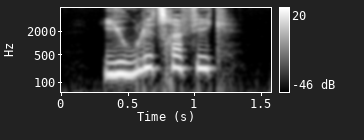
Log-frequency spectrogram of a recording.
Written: juletrafik

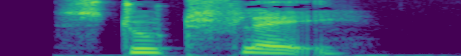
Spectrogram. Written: stutflag

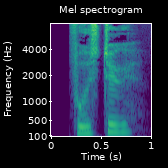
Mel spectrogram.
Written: fodstykke

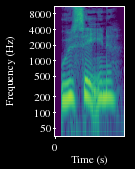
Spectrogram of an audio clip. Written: udseende

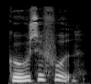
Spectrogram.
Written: gåsefod

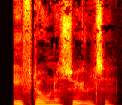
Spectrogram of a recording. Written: efterundersøgelse

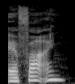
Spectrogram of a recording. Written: erfaring

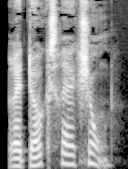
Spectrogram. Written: redoxreaktion

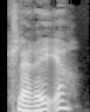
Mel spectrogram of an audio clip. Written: klarere

